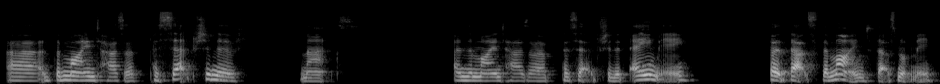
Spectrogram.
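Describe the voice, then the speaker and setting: English lady talking slow and thoughtful about the mind, lots of pauses. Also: medium pitch, darkish tone. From England. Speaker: spiritual teacher. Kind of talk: reflective spiritual talk.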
